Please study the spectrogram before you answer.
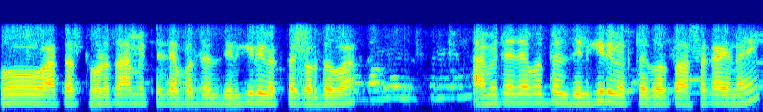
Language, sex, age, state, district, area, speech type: Marathi, male, 45-60, Maharashtra, Akola, urban, conversation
